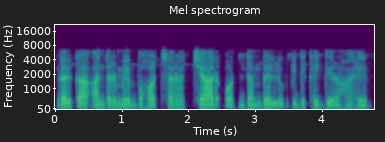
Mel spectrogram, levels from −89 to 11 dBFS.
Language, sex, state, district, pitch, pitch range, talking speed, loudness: Hindi, male, Arunachal Pradesh, Papum Pare, 120 Hz, 115-130 Hz, 190 wpm, -19 LUFS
